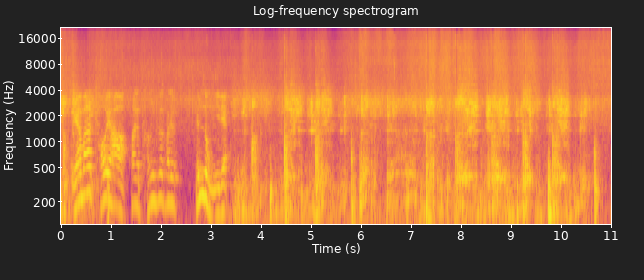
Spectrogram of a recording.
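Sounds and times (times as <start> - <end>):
spatula scraping and knocking wok: 0.0 - 2.0, 2.8 - 11.0
chicken sizzling in wok: 0.0 - 11.0.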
